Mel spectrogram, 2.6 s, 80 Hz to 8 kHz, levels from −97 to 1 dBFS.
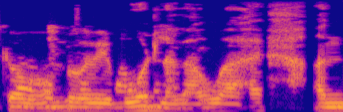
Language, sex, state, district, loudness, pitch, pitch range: Hindi, male, Bihar, Muzaffarpur, -24 LUFS, 105 Hz, 100-110 Hz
